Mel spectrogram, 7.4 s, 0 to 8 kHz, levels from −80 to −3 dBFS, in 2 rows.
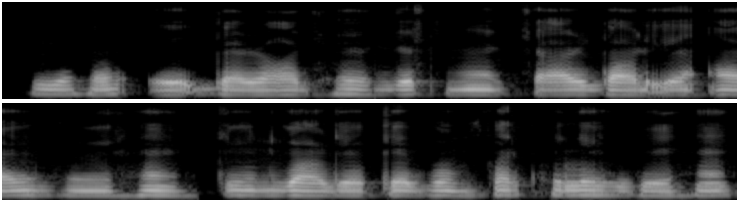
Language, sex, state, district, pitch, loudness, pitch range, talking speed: Hindi, male, Uttar Pradesh, Jyotiba Phule Nagar, 100 Hz, -34 LUFS, 100-105 Hz, 155 wpm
